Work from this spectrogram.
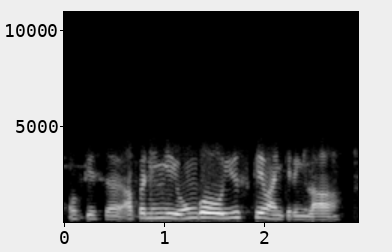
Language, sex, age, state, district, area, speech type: Tamil, female, 18-30, Tamil Nadu, Madurai, urban, conversation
